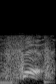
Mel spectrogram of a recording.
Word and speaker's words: Seth: But my name is Seth, kind of like Beth. Seth. Very few people say it properly.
